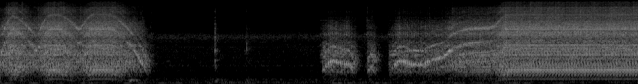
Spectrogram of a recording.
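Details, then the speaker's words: RC Sweet Tooth truck after fitting new motor and replacement gear set (old gears didn't fit), motor wires swapped; high motor whine rising and falling with throttle, no longer the crack noise of gears rubbing and grinding; normal gear mesh. "but it doesn't make that crack noise it's not it's not rubbing up against the other gear and grinding gears it's not great doing"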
